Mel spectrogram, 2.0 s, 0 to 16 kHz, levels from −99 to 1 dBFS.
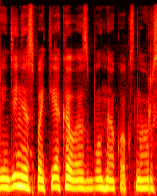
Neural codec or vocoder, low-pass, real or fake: vocoder, 44.1 kHz, 128 mel bands every 512 samples, BigVGAN v2; 14.4 kHz; fake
